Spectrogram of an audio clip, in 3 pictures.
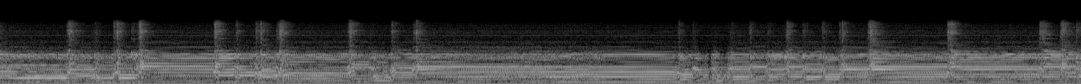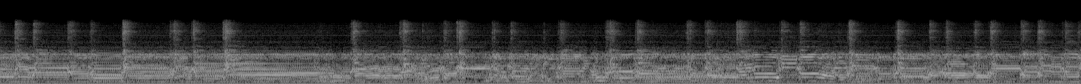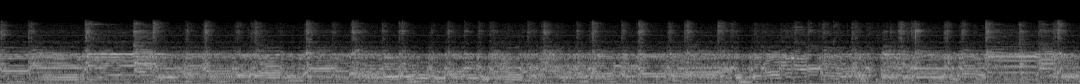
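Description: Electric guitar played through an amplifier: picked notes and riffs with held notes ringing, without a pause.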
